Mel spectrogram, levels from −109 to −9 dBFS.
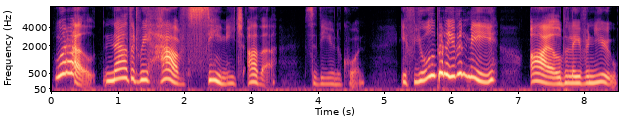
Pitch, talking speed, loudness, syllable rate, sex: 255 Hz, 140 wpm, -20 LUFS, 4.7 syllables/s, female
